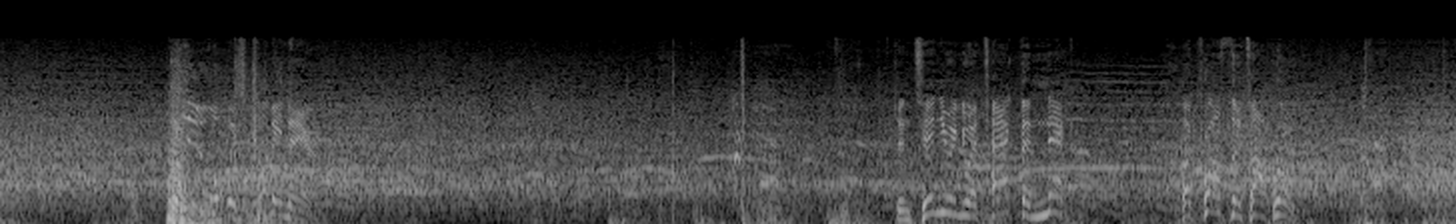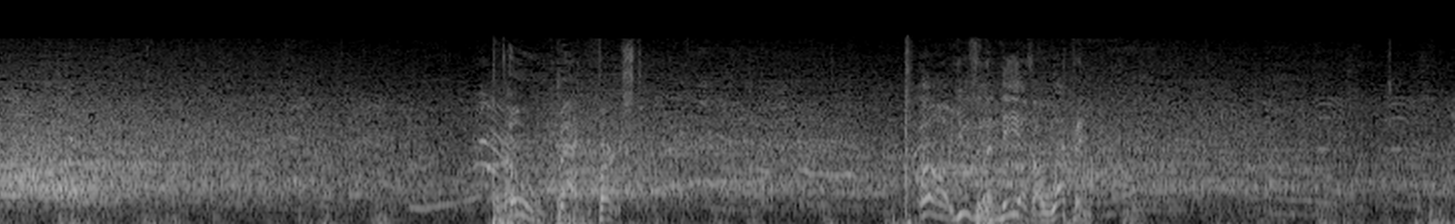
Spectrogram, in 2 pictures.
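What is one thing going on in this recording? A large crowd cheers and roars steadily throughout.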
